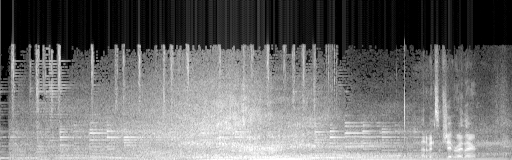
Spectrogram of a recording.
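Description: A large truck passing close by on a highway, its engine and tyre noise building to a peak about five or six seconds in, then fading as it moves away. A man's voice comes in near the end.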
